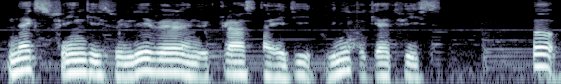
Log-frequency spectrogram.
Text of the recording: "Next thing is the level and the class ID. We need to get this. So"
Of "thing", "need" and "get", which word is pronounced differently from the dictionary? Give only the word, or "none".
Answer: thing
